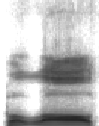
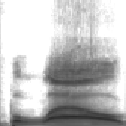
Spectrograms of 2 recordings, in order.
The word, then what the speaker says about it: Belal: just ruined them yeah it was easier making the fix from uh belal to balau right this is like a totally different sound from marab to may rob you know but uh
